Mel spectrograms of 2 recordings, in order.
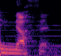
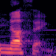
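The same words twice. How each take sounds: First: It ends in a clipped 'nothin' without the g. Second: It ends with a full 'ing' sound. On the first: This is how the game's characters talk. The speaker calls it wrong. "I don't say nothing" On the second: This is how the speaker talks. The speaker calls it right. "I say nothing"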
